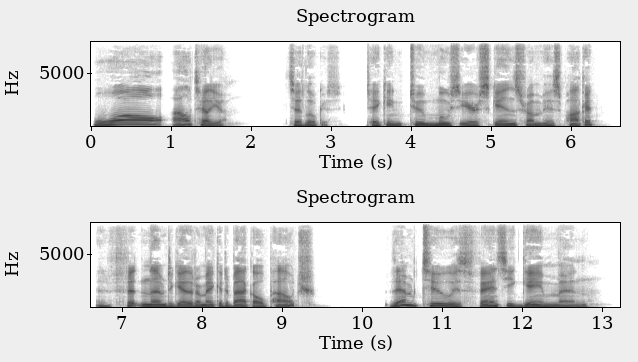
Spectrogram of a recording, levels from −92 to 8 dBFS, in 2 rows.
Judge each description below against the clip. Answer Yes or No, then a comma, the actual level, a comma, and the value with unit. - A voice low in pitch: Yes, low, 125 Hz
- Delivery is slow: Yes, slow, 130 wpm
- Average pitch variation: No, wide, 6.1 semitones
